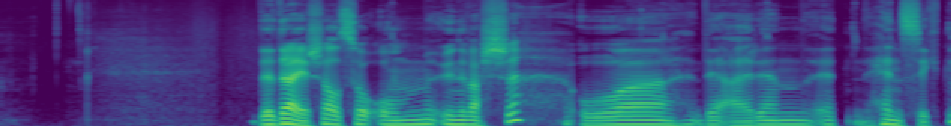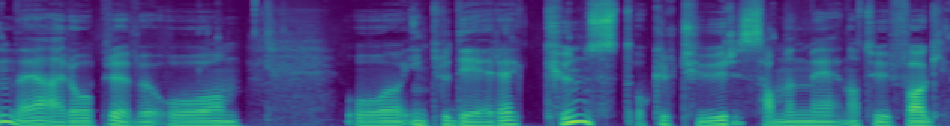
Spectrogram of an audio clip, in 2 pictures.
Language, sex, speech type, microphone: Norwegian, male, spontaneous, Shure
